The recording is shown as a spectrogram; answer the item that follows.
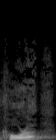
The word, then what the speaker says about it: Korah: Spelt here C-U-R-E. It's pronounced Korah.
